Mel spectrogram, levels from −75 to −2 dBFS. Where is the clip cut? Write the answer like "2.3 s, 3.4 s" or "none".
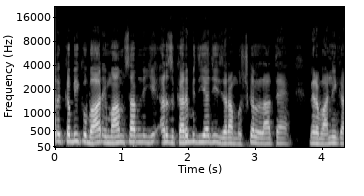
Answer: none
